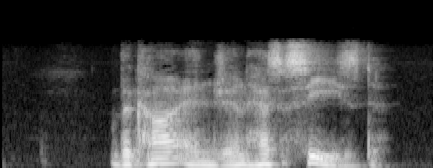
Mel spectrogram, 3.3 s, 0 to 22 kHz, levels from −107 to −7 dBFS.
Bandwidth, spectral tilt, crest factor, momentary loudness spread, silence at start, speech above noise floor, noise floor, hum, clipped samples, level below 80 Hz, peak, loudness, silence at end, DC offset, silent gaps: 8 kHz; -5 dB/octave; 18 dB; 13 LU; 0.85 s; 51 dB; -70 dBFS; none; under 0.1%; -46 dBFS; -4 dBFS; -19 LUFS; 0.4 s; under 0.1%; none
